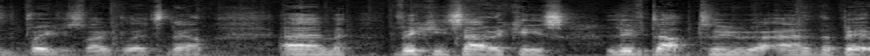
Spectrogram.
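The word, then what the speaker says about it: Psarakis: their current vocalist Vicky Sarikis, or Sariki, I believe it's Sarikis it's pronounced, and this is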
